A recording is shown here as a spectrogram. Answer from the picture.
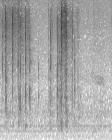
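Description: Small paper slips rustling and crackling as they are handled: two short bursts of quick crackles, one at the start and another about a second in.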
